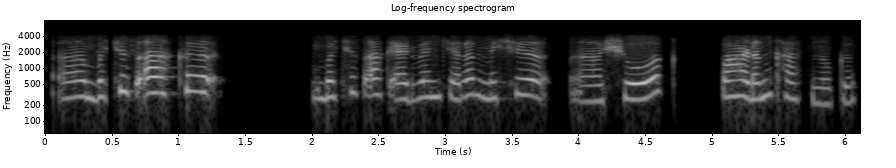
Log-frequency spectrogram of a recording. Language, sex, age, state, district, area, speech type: Kashmiri, female, 18-30, Jammu and Kashmir, Bandipora, rural, conversation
